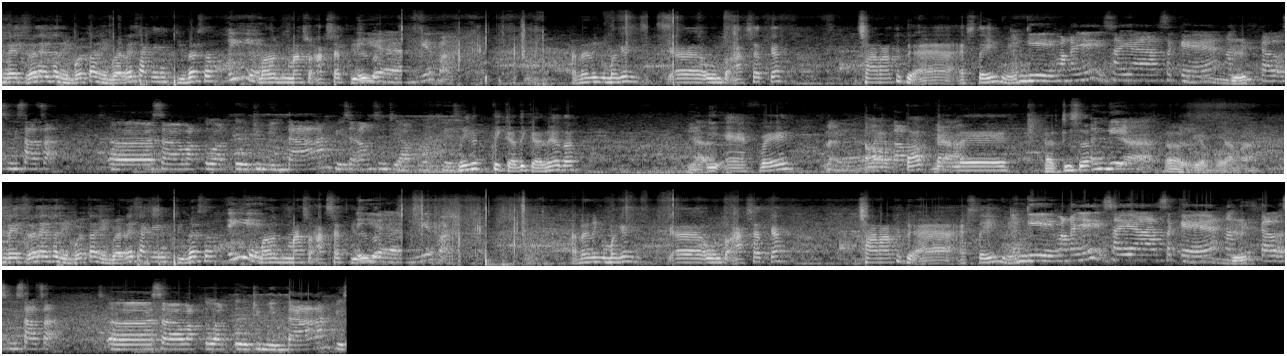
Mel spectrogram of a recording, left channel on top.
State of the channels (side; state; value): right; drops out; at 16.3 s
